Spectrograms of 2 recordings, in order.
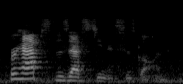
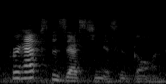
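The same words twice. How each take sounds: The two takes are said the same way.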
